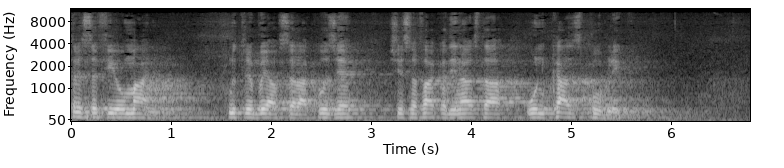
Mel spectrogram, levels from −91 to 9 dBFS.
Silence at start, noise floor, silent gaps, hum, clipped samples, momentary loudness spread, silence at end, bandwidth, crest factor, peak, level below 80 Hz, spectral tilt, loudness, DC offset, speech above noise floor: 0 s; -43 dBFS; none; none; under 0.1%; 15 LU; 0.25 s; 11 kHz; 18 dB; 0 dBFS; -50 dBFS; -6 dB/octave; -18 LUFS; under 0.1%; 26 dB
